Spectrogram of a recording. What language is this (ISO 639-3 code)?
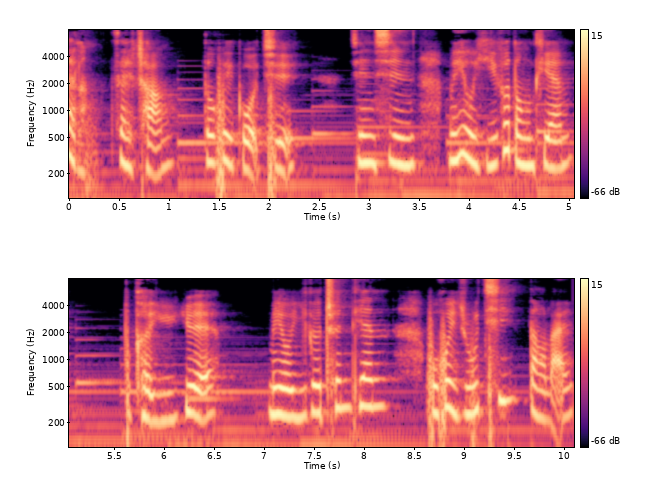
zho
